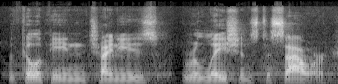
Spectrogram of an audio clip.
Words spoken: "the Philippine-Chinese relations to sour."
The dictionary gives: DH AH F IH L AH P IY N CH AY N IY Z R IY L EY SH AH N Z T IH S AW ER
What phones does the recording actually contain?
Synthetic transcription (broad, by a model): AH F IH L AH P IY N CH AY N IY Z R IY L EY SH AH N Z T IH S AW ER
